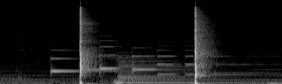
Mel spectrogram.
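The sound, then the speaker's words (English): Two sharp, loud hand claps roughly a second apart, each a crisp snap that dies away quickly over a faint, steady background hum. No one speaks. “Can I do my claps?”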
